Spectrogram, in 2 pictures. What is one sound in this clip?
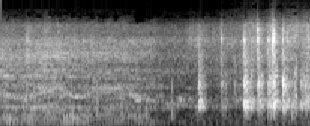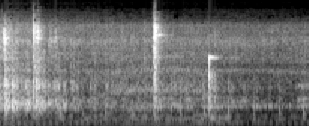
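A metal spoon scrapes and taps against a metal pan.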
